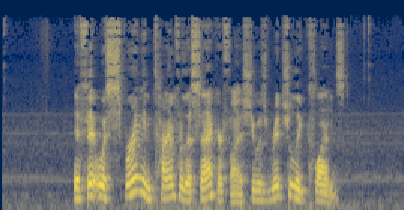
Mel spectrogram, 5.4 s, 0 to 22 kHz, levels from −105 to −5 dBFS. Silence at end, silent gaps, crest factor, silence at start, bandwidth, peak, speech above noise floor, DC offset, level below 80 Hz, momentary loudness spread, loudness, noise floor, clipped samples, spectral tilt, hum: 0.8 s; none; 18 dB; 1 s; 17 kHz; -2 dBFS; 35 dB; under 0.1%; -54 dBFS; 10 LU; -18 LUFS; -54 dBFS; under 0.1%; -4 dB/octave; none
